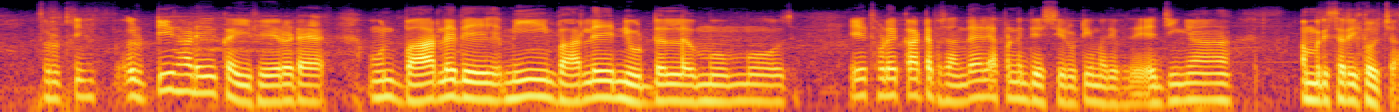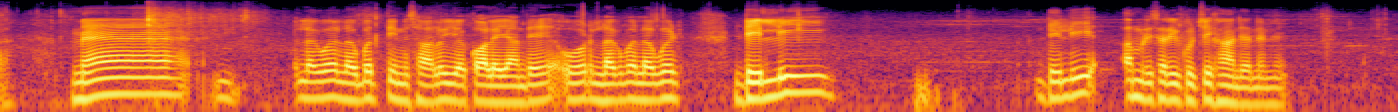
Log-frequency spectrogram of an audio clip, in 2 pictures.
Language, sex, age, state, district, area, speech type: Dogri, male, 18-30, Jammu and Kashmir, Samba, urban, spontaneous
